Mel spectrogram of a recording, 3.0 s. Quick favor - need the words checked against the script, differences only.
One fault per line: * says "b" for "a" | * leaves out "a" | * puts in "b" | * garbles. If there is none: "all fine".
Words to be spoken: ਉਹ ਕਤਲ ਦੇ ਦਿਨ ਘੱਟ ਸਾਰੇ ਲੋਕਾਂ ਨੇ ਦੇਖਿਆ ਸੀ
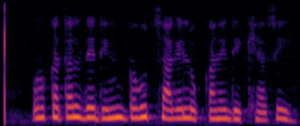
* says "ਬਹੁਤ" for "ਘੱਟ"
